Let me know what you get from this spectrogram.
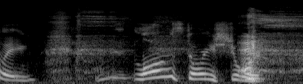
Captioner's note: laughing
